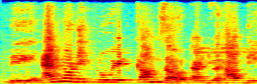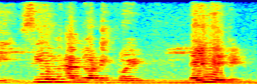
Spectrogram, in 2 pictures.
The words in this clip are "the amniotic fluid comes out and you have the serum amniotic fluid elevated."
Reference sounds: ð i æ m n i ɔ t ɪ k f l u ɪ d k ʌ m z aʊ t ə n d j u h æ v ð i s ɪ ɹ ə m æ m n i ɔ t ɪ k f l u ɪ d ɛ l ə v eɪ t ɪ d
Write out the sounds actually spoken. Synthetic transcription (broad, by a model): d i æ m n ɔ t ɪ k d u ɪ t k ʌ m z aʊ t ə n d j u h æ v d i s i ə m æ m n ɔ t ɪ k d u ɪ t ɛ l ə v eɪ t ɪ d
